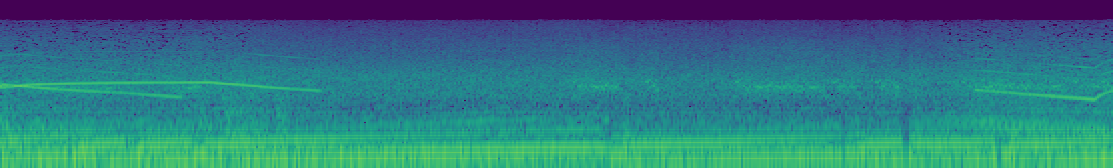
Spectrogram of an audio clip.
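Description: Car tyres screech while skidding on pavement.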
